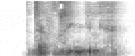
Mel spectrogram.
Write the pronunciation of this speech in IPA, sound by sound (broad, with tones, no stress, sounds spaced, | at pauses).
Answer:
d æ˩ f o̤˥ z ḭ˩ nʲ æ˩ lʲ æ̤˩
